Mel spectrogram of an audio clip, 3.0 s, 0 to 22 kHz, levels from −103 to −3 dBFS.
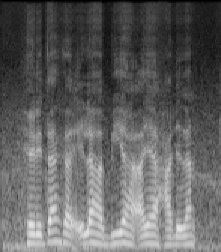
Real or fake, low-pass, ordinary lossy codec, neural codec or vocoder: fake; none; none; codec, 44.1 kHz, 7.8 kbps, Pupu-Codec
